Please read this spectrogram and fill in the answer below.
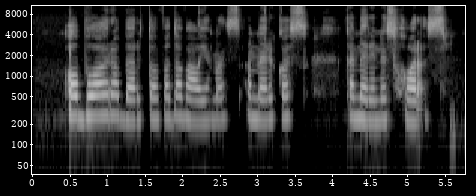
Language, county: Lithuanian, Panevėžys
